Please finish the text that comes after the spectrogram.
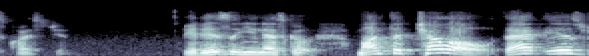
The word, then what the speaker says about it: Monticello: i believe it's pronounced monticello uh just like the musical instrument right cello right didn't that spell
